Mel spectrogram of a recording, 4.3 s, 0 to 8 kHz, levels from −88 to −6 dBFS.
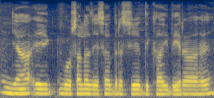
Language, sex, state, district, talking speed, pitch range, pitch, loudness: Hindi, male, Rajasthan, Jaipur, 125 wpm, 130-145 Hz, 135 Hz, -13 LUFS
